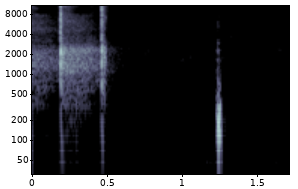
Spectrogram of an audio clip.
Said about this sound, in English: So we'll give it. And we'll follow it with a little applause.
